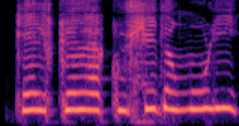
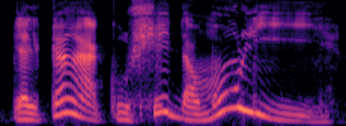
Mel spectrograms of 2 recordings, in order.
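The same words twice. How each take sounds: First: It is said in a tiny, high voice. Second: It is said in a medium voice.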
